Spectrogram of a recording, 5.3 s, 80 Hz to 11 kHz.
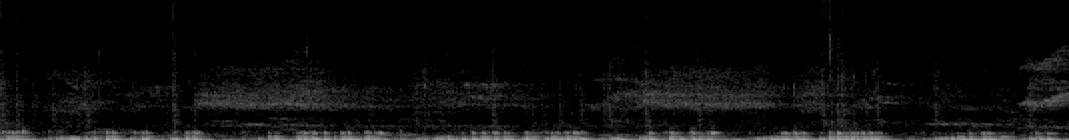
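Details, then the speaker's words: Mercedes ML350 W164 coolant flush and refill: after draining, radiator flush and demineralized water added to the reservoir; irregular low bubbling glugs as trapped air burps out, topped up until burping stops; air in cooling system. "now straight away you can actually hear that gurgling as the Air's coming out"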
